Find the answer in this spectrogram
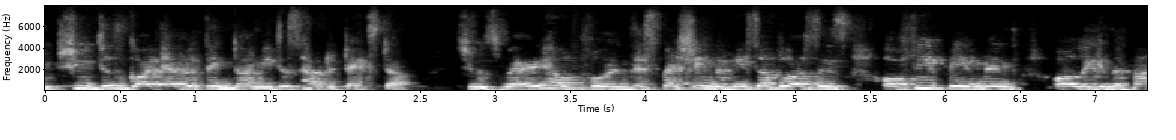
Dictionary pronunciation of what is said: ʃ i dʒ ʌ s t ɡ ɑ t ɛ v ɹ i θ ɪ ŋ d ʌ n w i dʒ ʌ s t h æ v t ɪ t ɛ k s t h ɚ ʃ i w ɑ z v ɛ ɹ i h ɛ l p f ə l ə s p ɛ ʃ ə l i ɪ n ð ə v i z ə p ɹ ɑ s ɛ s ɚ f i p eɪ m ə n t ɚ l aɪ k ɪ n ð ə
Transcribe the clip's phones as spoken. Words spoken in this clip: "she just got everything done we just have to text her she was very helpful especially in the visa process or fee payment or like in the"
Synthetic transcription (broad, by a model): ʃ i dʒ ʌ s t ɡ ɑ t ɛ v ɹ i t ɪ ŋ d ʌ n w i dʒ ʌ s t h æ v t ɪ t ɛ k s t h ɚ ʃ i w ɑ z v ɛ ɹ i h ɛ l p f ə l ə s p ɛ ʃ ə l i ɪ n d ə b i s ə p l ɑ s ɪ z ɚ f i p eɪ m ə n t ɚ l aɪ k ɪ n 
